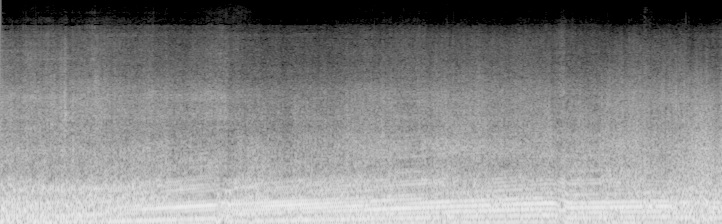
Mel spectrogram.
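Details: Big-bore (BRT) CRF motorcycle on a road test after replacing worn primary and secondary clutch gears that hummed on clutch release: smooth engine note climbing steadily through the gears with no gear rattle or hum; now smooth even at low speed.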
